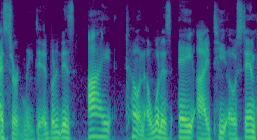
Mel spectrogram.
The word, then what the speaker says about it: AITO: Now, when you first see the name here, you might think it's pronounced Aito. I certainly did, but it is Aito.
